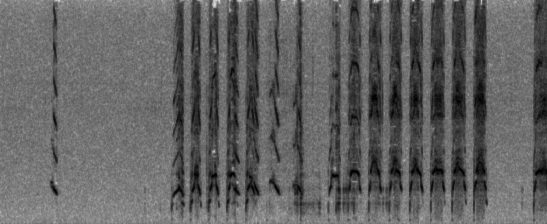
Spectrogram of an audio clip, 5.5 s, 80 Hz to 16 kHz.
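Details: At a nest in late July 2018, an osprey, where a probably male chick interrupts the adult pair, gives one lone note then a fast run of about fifteen sharp whistled chirps, roughly five a second; quiet background.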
